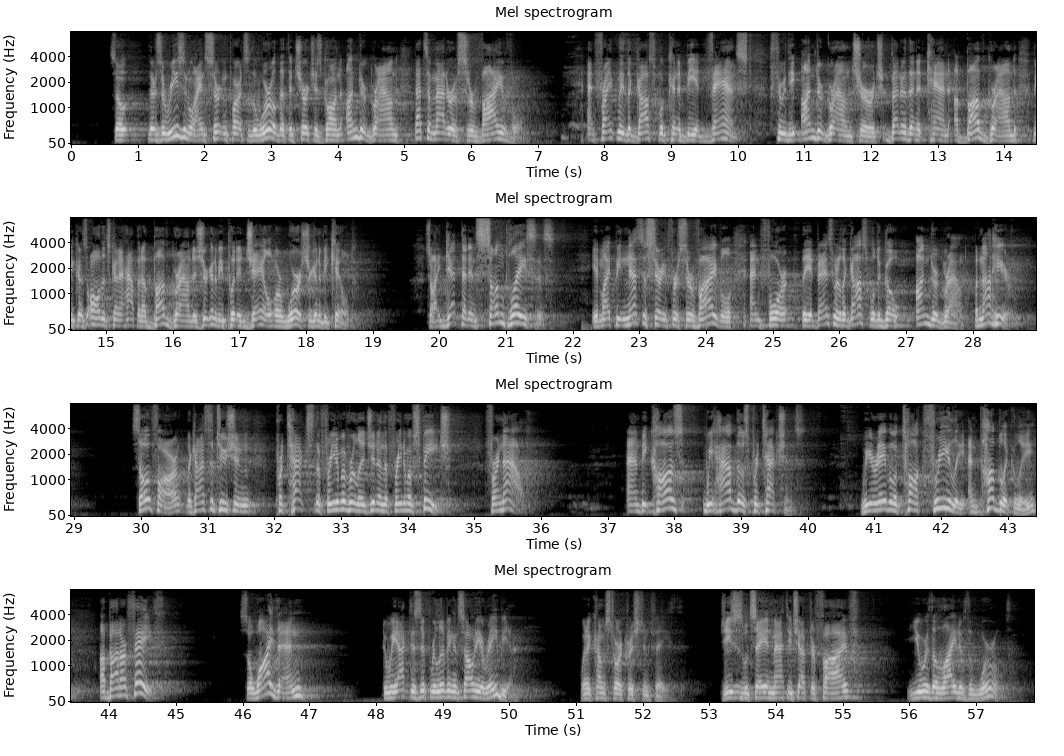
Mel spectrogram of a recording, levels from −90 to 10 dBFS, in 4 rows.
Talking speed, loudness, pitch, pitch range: 160 wpm, -17 LUFS, 155 Hz, 140-180 Hz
